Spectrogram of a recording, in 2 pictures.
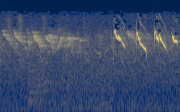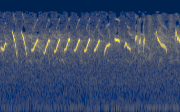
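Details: Oriental white-eye tutor song opening with soft high twittering, then breaking into loud, evenly spaced sharp chirps that slur downward, roughly three per second.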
